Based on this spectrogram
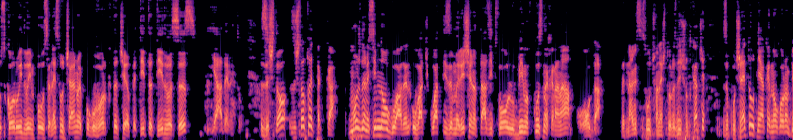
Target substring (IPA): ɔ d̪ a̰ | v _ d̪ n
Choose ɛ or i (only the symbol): ɛ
